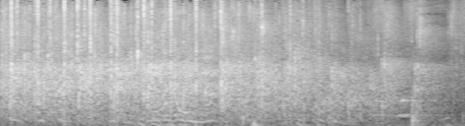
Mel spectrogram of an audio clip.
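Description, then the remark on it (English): A crowd at an AA meeting applauds steadily after a speaker's thanks, a dense rattle of many hands clapping at full volume, with some murmuring voices mixed in as the clapping slowly tapers toward the end. “I'm clapping for you.”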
